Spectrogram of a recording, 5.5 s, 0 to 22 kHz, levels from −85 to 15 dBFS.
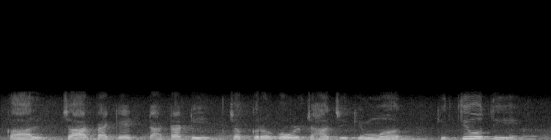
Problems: none marked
